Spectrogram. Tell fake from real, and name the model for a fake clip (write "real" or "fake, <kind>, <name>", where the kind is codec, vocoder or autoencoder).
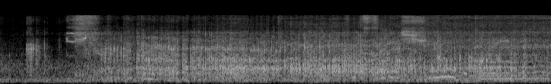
fake, autoencoder, DAC-VAE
